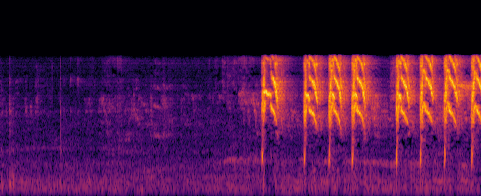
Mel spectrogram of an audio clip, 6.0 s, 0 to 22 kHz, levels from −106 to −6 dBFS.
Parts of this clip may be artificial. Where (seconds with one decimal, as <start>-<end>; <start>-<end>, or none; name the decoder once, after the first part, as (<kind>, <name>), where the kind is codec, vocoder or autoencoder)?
0.0-6.0 (vocoder, Vocos)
